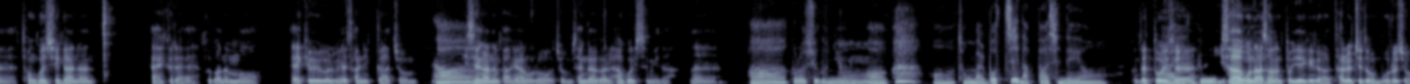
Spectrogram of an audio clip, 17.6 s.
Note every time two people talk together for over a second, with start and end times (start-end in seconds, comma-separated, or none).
14.5-15.9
